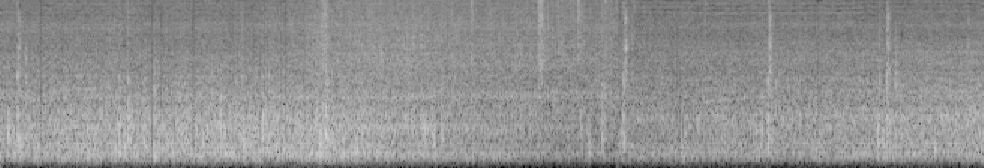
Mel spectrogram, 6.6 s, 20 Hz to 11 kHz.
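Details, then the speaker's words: 2009 BMW E90 328xi, lav mic taped near front suspension while driving: sharp metallic clicks irregularly over steady road rush as suspension works; worn front sway bar end link, replaced. "so I don't know if you came to the same conclusions me but that last one sounded much different more metallic to me and so that's what I'm gonna buy and that is the sway bar link"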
